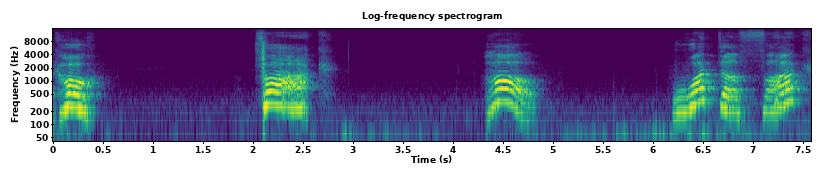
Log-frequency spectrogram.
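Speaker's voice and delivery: shocked exclamation, very slow, high and loud. Voicing a character who suddenly jolts up: startled outburst. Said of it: "Hacker Hank jolts up and is like".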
